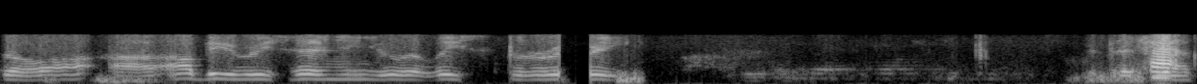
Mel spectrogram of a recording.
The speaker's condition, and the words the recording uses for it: Parkinson's disease. Is it a possibility if you could just speak a little bit louder?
